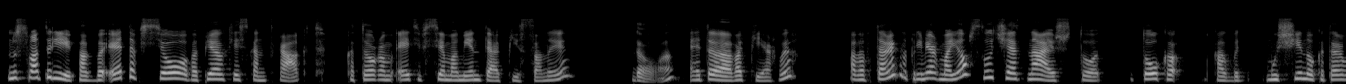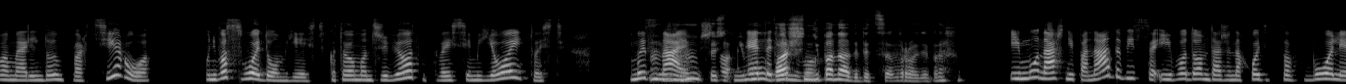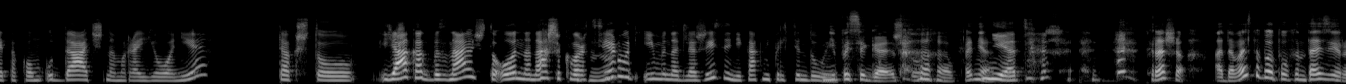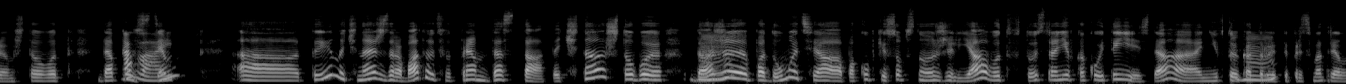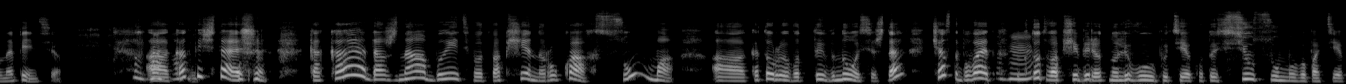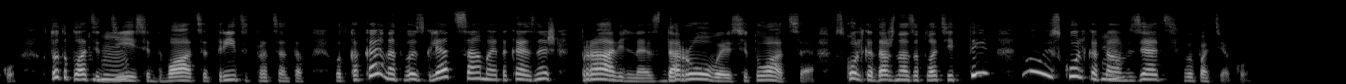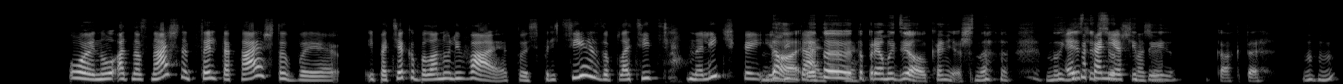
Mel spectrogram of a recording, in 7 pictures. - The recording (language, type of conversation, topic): Russian, podcast, Как просто и понятно оценить риски при покупке дома в ипотеку?
- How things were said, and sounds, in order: tapping; chuckle; chuckle; laugh; chuckle; laugh; chuckle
